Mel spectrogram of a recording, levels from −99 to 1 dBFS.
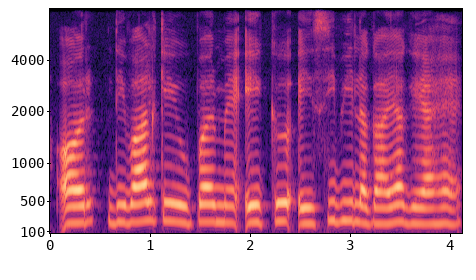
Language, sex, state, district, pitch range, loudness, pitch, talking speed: Hindi, male, Jharkhand, Deoghar, 210-230 Hz, -17 LUFS, 225 Hz, 160 wpm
